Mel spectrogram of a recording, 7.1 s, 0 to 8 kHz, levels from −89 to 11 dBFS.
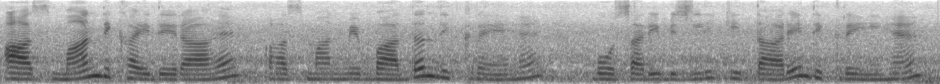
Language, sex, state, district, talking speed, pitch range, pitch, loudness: Hindi, female, Punjab, Pathankot, 160 wpm, 185-225 Hz, 195 Hz, -19 LUFS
